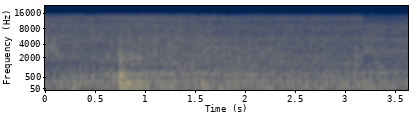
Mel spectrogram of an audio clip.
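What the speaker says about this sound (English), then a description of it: "I'm just going to fill a bowl with some of the Mrs. Meyer's soap and hot water." Hot water with dish soap runs from a kitchen tap into a bowl, a steady close rushing flow after a brief splash at the start, with no one speaking.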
